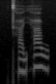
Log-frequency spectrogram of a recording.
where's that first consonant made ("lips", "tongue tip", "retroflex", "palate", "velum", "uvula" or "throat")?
velum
